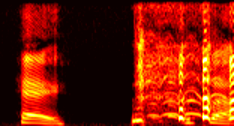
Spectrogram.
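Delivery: very high, loud friendly voice. Showing someone how you would impersonate them, impersonating the person you're talking to. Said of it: "I don't even know how I would impersonate you".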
